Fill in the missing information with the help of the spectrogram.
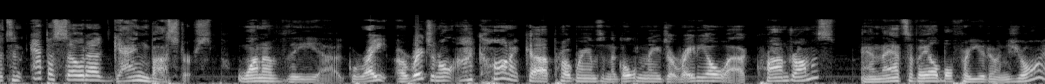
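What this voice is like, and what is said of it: Hard-to-place accent, sometimes unclear. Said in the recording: “a difficult to understand accent at times ... I don't have an accent ... some people have kind of struggled to figure out what the accent is”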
